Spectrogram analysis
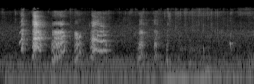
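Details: Siberian Husky puppies during feeding: a quick run of five or six sharp yelping barks in the first two seconds, then a few softer squeaks trailing off into low background hum.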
